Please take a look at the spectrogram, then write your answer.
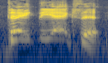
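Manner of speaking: high-pitched imitation of a screaming inner voice; mock scream. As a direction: act out an urgent, screamed command. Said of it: "it was screaming".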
